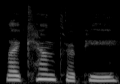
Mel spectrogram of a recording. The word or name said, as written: lycanthropy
